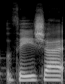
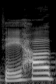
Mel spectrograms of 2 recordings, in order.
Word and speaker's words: Veja: are called um and I have heard people pronounce it both ways like I've said in another video vasia and veha but I think it's veja I think that's how you're supposed to pronounce this that's what I'm going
